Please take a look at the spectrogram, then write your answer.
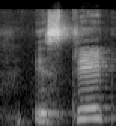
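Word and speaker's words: straight: में L silent है स्ट्रेट स्ट्रेट में आप देखेंगे की ग की साउंड नहीं आती है इसलिए यहां पर ग साइलेंट है मोर जब आप मोर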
